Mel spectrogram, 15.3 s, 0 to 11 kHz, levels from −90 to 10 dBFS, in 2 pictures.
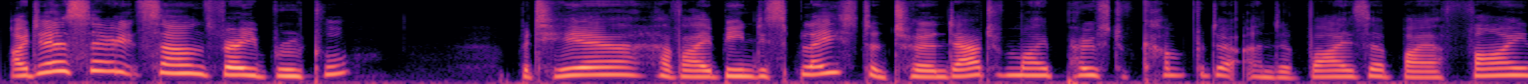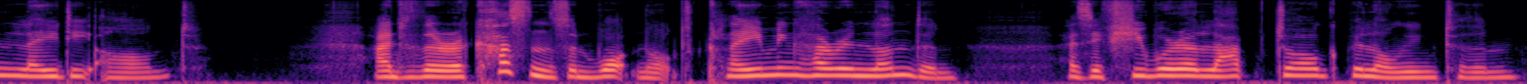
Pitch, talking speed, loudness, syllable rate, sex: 230 Hz, 190 wpm, -18 LUFS, 5.3 syllables/s, female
